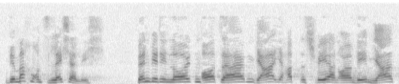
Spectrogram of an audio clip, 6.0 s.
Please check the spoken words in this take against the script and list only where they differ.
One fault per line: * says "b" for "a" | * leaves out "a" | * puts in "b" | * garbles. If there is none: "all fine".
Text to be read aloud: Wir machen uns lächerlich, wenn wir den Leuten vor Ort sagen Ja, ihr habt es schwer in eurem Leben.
* leaves out "vor"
